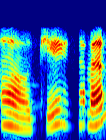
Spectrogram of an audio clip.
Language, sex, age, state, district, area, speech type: Malayalam, female, 18-30, Kerala, Wayanad, rural, conversation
